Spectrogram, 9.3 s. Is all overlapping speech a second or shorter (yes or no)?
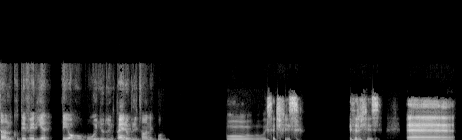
yes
